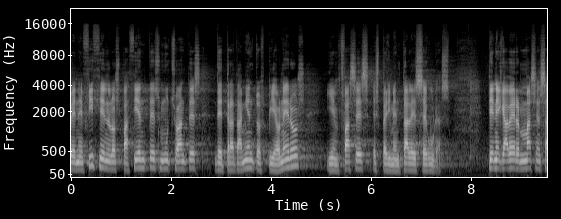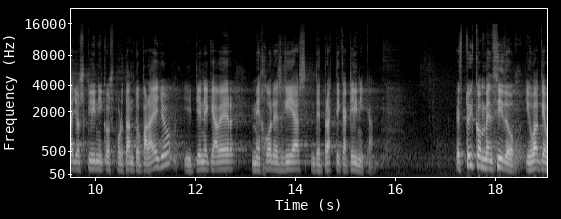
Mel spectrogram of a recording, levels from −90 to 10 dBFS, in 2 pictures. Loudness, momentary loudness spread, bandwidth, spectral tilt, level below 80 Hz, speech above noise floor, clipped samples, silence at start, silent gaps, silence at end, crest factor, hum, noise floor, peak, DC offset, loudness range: -25 LUFS; 11 LU; 16 kHz; -3.5 dB/octave; -78 dBFS; 38 dB; under 0.1%; 0 s; none; 0 s; 24 dB; none; -64 dBFS; -2 dBFS; under 0.1%; 3 LU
